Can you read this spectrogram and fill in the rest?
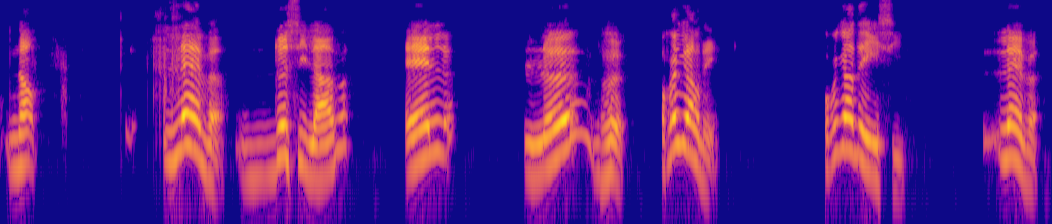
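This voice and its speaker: A woman's voice: fairly high pitch, no echo, studio quality. A woman teaching French spelling and accents to Spanish speakers, spelling out letters one by one and repeating words. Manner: switches to Spanish to explain. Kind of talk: classroom lesson.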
